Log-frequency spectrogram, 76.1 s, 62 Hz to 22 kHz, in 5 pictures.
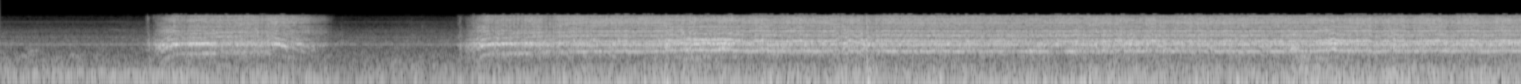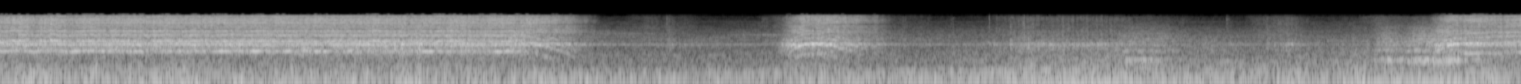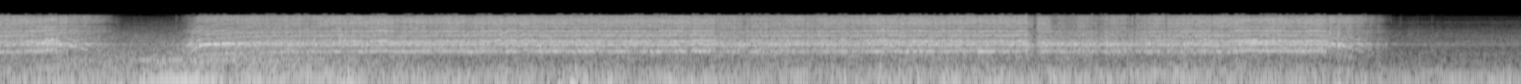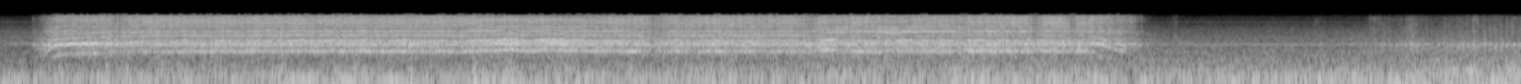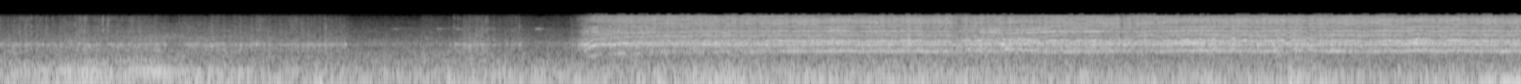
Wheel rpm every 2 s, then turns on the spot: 10, 70, 90, 160, 170, 160, 160, 160, 160, 160, 40, 20, 10, 10, 30, 80, 110, 160, 160, 160, 160, 140, 20, 130, 160, 160, 160, 160, 60, 0, 20, 20, 20, 90, 160, 160, 160, 160.
24-26 60-66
